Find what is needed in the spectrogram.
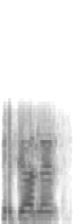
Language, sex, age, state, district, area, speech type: Assamese, female, 18-30, Assam, Udalguri, rural, conversation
